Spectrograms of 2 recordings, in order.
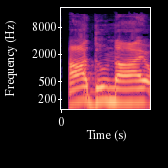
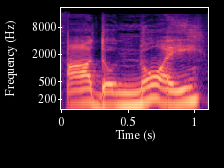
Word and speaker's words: Adonai: Strong's number 136 in the Strong's Concordance for Adonai is translated Adonai, or sometimes it's pronounced Adonoi. If you ever meet an Orthodox Jew, instead of saying Adonai, sometimes you'll hear them say Adonoi. Almost sounds like Adonoi, N-O-Y, instead of N-A-I, or something to that effect.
